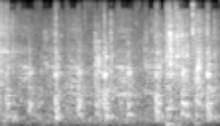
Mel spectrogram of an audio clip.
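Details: Old engine run slowly with spark retarded to fire lightly; sharp knocks about every third of a second; the knock developed after purchase despite keeping it greased, cause unknown; occasional backfire, intake valve owner says needs work.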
